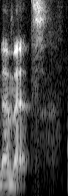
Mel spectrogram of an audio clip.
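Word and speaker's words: Nemec: And you are the only other person that I've heard pronounce it right. It is Simone Nemets.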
